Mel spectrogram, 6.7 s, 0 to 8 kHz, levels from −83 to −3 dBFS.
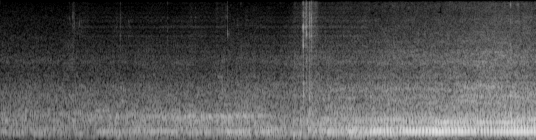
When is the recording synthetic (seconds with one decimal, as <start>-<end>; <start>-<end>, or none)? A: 1.0-2.8; 3.2-4.6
